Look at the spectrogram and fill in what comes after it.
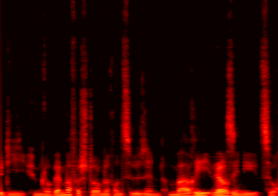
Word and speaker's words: Marie Versini: Welche Filmfigur wurde für die im November verstorbene Französin Marie Versini, Moment, die Betonung ist falsch, Marie Versini ist mir scheißegal.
